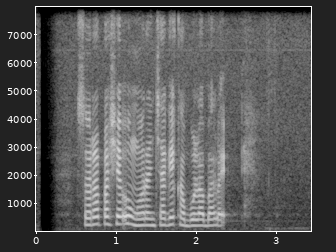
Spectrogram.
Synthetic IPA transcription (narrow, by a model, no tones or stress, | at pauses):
sɔɾapaʃauŋuɾaɲt͡ʃaɡɛkabulabalɛʔ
